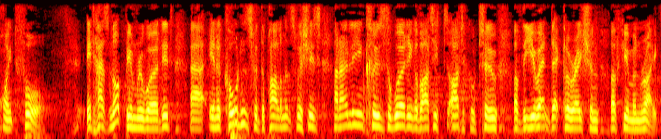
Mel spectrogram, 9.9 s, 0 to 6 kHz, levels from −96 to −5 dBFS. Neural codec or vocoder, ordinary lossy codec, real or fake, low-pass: vocoder, 44.1 kHz, 128 mel bands every 256 samples, BigVGAN v2; none; fake; 5.4 kHz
